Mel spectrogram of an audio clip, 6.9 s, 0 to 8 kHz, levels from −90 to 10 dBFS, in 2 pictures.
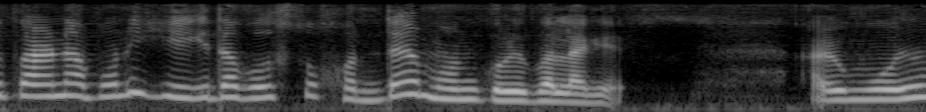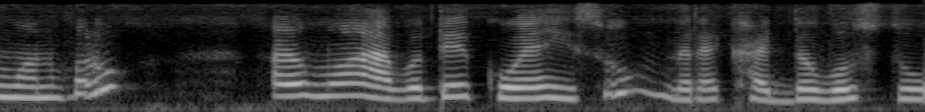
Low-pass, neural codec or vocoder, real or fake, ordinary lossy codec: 7.2 kHz; codec, 24 kHz, 0.9 kbps, WavTokenizer, small release; fake; none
